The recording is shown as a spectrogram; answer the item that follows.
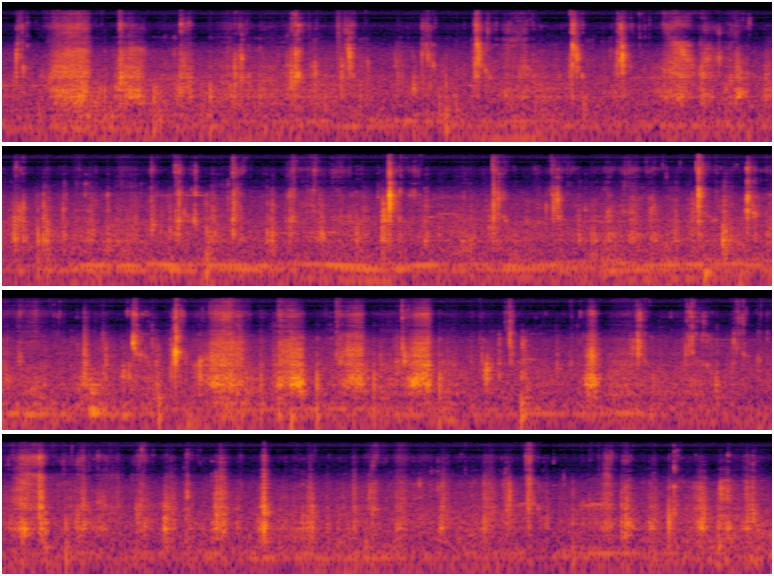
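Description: A person eating rice and chicken curry by hand close to the microphone: chewing with an irregular string of sharp mouth clicks and smacks, and one louder snap about eleven seconds in.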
